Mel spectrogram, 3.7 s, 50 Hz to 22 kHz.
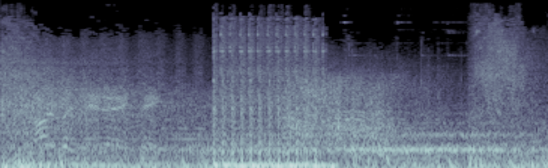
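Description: Rapid reaction gunfire from soldiers in the turn-based strategy game XCOM 2, a dense burst of repeated shots that swells in the middle and then tapers, under faint talk.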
